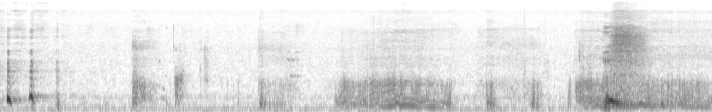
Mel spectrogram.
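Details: Infant girl snoring while asleep at the breast, still suckling: soft irregular snorting bursts and a longer rough, rumbling, partly voiced breath.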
